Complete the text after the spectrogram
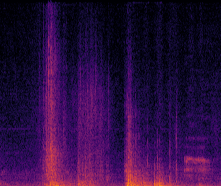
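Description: A heavy wooden door swings open and slams shut with a booming thud.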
